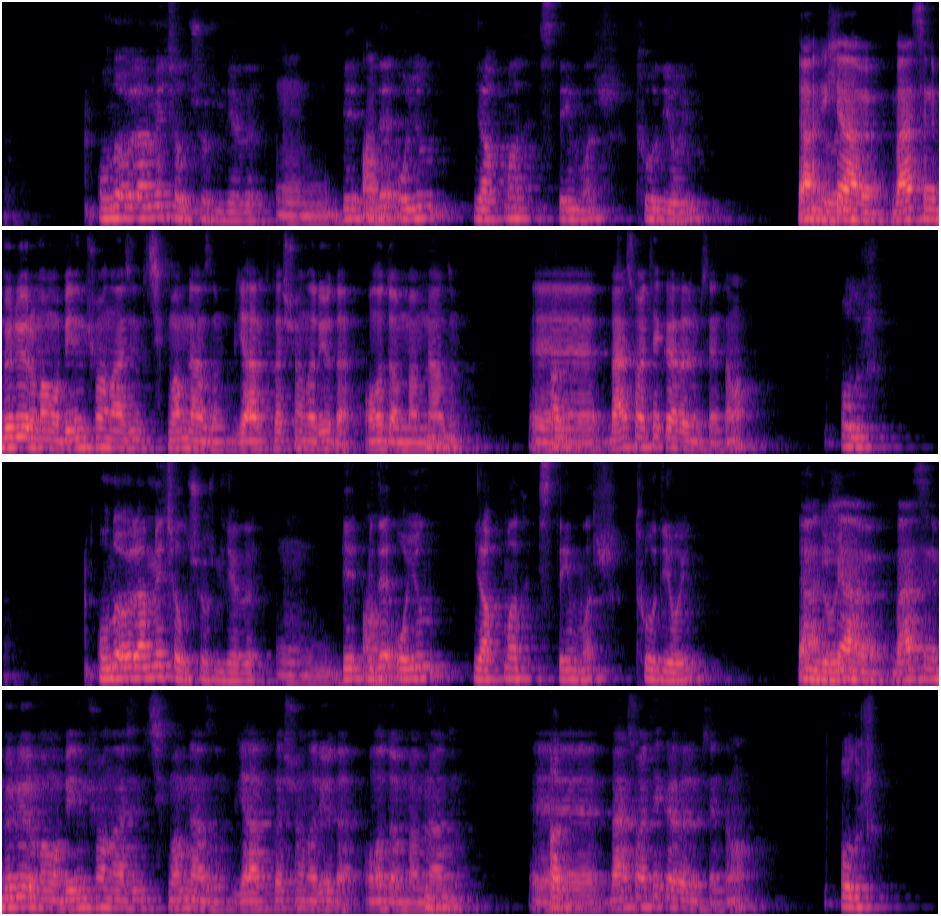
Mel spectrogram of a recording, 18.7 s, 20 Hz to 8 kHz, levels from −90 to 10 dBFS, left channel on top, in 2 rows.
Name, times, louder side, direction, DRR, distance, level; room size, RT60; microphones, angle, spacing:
voice 1, 1.0-2.6 3.4-4.4 4.7-7.0 8.0-8.5 13.6-13.9 14.8-15.1 17.8-18.1, right 3 dB, 85° right, 6 dB, 0.5 m, -33 dB
voice 2, 2.7-4.0 6.7-6.9 8.0-13.9 14.6-16.8, left 3 dB, 40° left, 5 dB, 0.4 m, -33 dB
2.7 x 2.2 x 4.0 m, 0.62 s
head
